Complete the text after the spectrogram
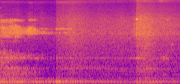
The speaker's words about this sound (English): That's the beginning of the train. And we're probably okay from here on if you don't mind the little low rumble. But that is. Yeah, I can. You can hear it in the background? Oh, I can definitely hear the wheels squeaking down the tracks.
